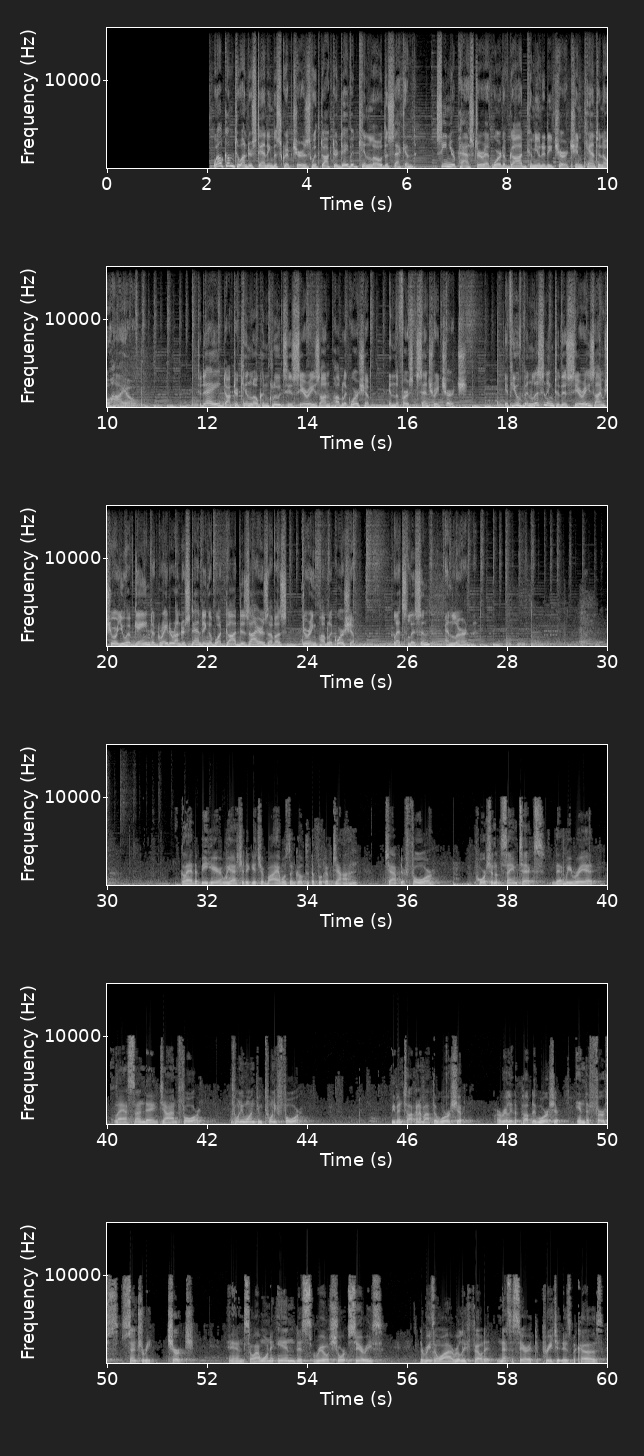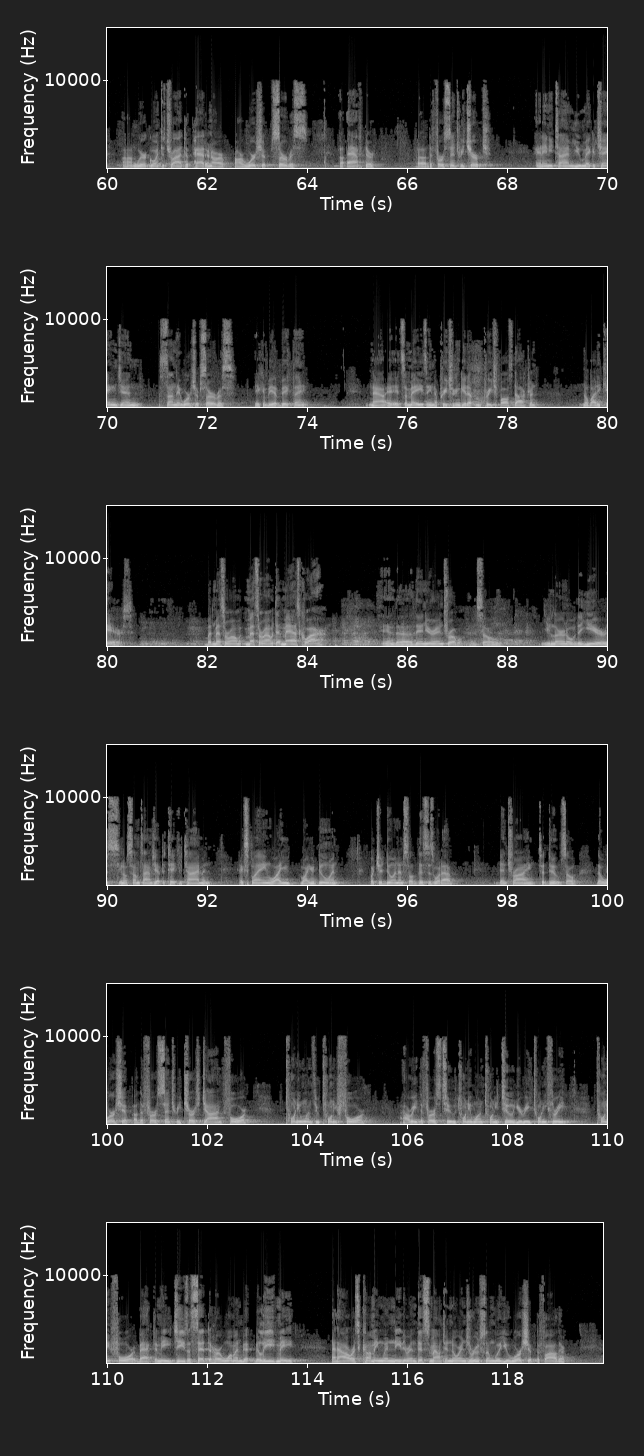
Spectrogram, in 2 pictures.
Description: RADIO SERMON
